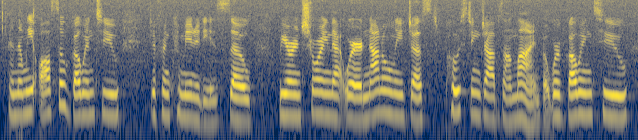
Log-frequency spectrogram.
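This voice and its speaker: The speaker is a woman with a medium pitch. Her intonation stays monotone and flat. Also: moderate pace. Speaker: healthcare diversity and inclusion strategist. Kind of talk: conference presentation. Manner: loud.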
